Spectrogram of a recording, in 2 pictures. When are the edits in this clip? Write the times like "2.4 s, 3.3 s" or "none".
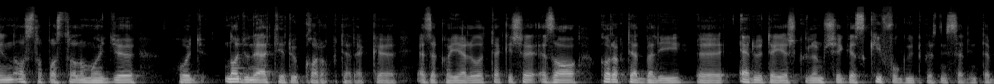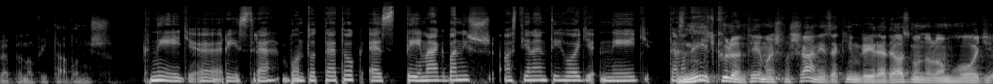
11.4 s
